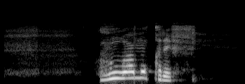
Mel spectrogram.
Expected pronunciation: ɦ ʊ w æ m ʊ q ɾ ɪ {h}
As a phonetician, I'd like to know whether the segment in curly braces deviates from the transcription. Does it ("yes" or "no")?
yes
